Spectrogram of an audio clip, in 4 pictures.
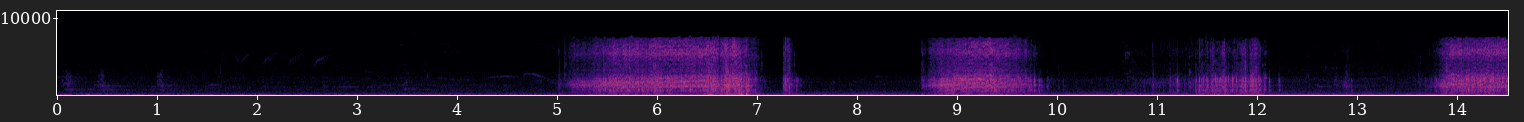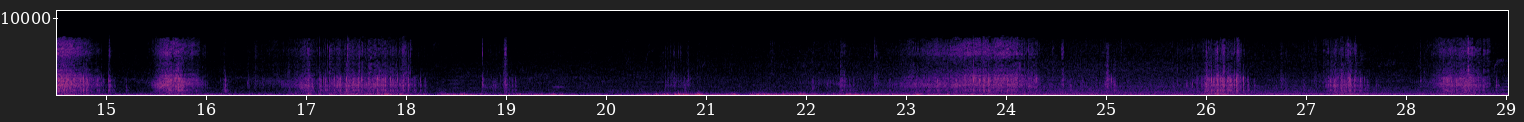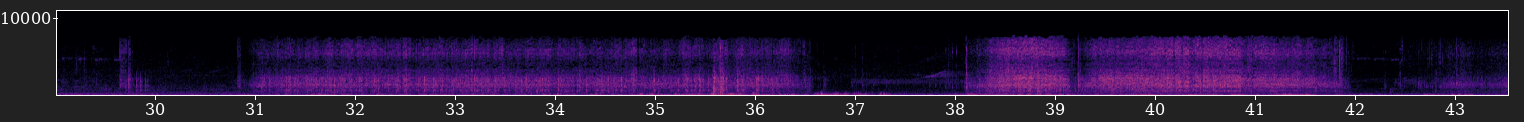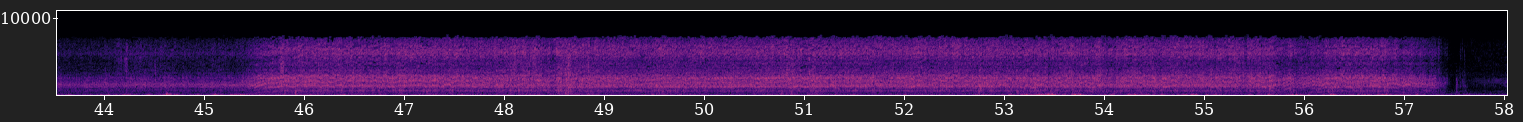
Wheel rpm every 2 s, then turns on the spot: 0, 0, 60, 60, 30, 10, 20, 40, 10, 0, 0, 30, 10, 10, 10, 30, 70, 60, 20, 100, 100, 20, 60, 160, 160, 150, 160, 140, 80.
16-18 24-26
